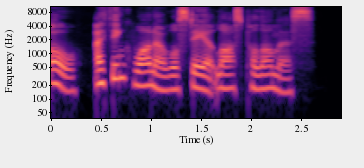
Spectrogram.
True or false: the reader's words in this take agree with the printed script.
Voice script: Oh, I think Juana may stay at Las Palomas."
false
